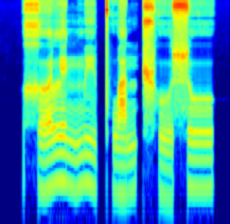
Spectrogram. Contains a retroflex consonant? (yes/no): yes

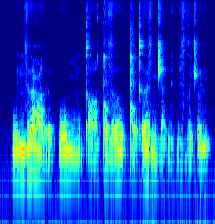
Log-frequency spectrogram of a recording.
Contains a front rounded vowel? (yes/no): no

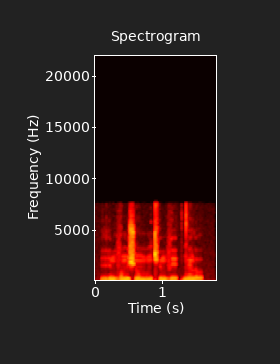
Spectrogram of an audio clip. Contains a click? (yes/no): no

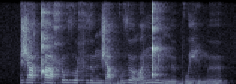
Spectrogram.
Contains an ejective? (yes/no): no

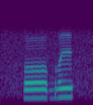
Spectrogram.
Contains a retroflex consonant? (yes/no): no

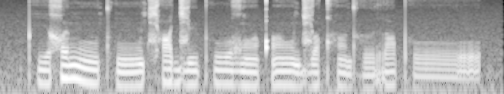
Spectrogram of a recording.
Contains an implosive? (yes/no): no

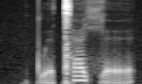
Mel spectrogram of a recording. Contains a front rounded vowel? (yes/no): no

